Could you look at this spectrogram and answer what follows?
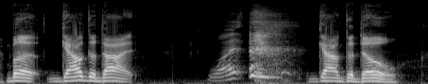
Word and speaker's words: Gadot: Gal Gadot. No, it's Gadot. She pronounced it dot.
